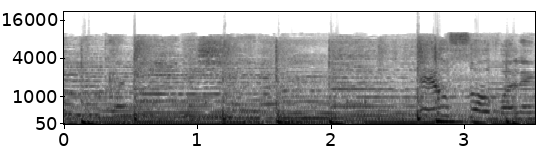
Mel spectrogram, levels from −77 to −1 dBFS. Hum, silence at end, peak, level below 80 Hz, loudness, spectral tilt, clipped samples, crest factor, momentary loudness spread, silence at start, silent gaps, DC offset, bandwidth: none; 0 s; 0 dBFS; -14 dBFS; -11 LUFS; -5 dB/octave; 1%; 10 dB; 4 LU; 0 s; none; under 0.1%; 10.5 kHz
